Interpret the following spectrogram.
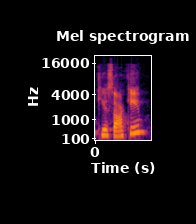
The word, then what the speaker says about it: Kiyosaki: Kiyosaki.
